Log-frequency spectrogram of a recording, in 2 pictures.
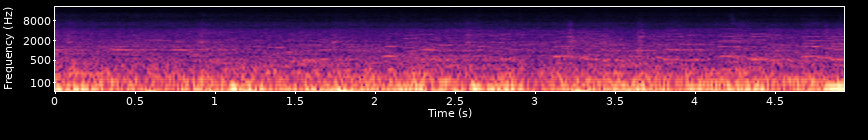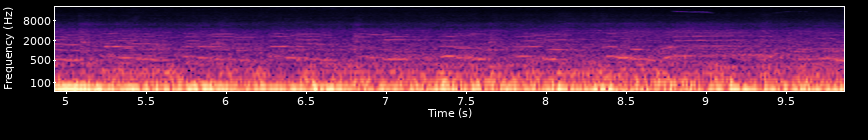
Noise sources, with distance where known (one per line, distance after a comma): music from a fixed source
